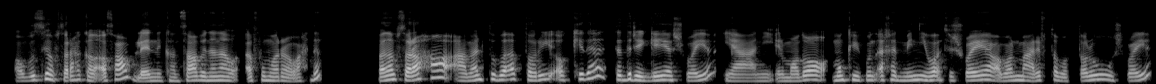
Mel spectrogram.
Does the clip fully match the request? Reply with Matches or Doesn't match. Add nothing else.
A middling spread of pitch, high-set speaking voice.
Matches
